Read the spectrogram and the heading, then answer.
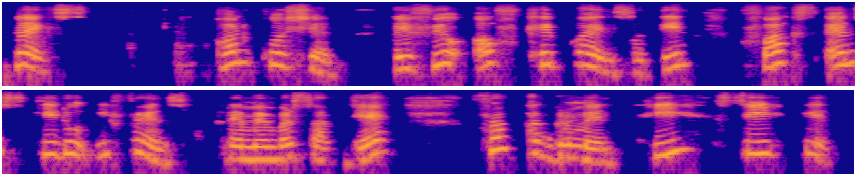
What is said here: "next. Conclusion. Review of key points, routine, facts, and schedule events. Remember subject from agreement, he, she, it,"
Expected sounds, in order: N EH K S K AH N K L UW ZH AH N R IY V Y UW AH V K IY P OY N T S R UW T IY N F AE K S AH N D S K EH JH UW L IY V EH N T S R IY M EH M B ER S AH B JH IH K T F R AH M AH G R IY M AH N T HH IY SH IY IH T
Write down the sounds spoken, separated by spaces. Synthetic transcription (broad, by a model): N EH K S K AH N K L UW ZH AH N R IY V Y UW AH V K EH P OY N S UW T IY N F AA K S AH N D S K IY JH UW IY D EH N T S R IY M EH M B ER S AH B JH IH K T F R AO M AH G R IY M AH N T HH IY S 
